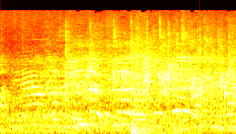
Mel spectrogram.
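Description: Footballers' voices shouting and calling to each other across the pitch during open play, with one dull thump a little past halfway.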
